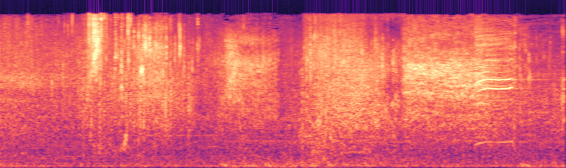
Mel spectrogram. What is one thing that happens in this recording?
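Slimy tentacles writhe and squelch.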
